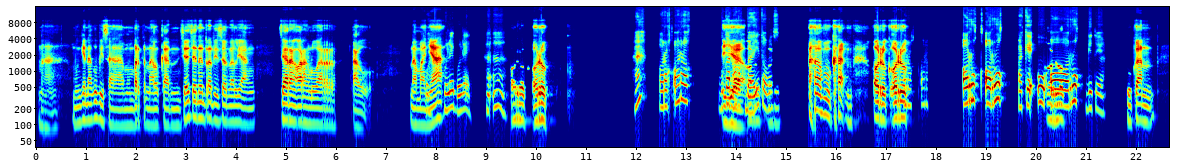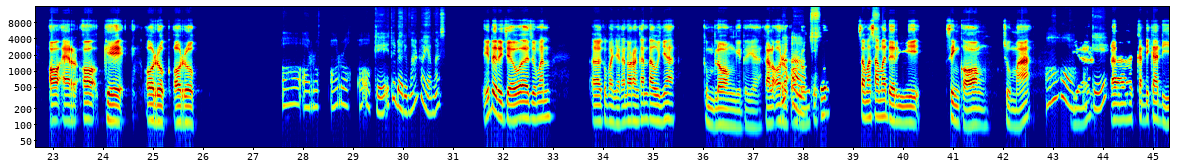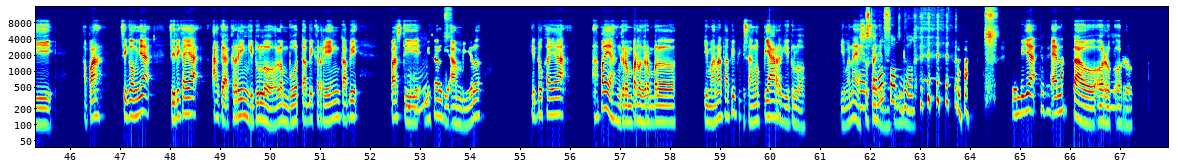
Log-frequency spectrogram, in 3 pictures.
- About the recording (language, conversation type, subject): Indonesian, unstructured, Apa makanan tradisional favoritmu yang selalu membuatmu rindu?
- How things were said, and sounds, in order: other background noise; chuckle; laughing while speaking: "bukan"; sniff; sniff; in Javanese: "gerempel-gerempel"; in Javanese: "ngepyar"; chuckle; laugh; sniff; unintelligible speech; tapping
